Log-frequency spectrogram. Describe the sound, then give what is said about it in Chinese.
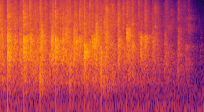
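A church audience applauds to give glory to Jesus Christ, steadily, a dense wash of many hands clapping with a few sharper individual claps standing out, sustained for several seconds before gradually thinning at the end. “咱是用咱的欢喜的心，甲咱的掌声，将荣光归于为咱死搁我的主耶稣基督，咱来感谢主。”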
